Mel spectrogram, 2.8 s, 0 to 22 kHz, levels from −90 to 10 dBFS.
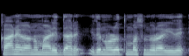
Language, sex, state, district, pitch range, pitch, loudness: Kannada, male, Karnataka, Koppal, 145-155 Hz, 150 Hz, -17 LUFS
